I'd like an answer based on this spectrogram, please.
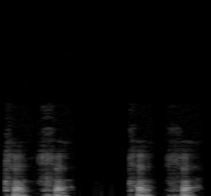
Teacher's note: the Q and the back X are made at the top of the throat where the uvula is. The uvula is that dangly piece of skin.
